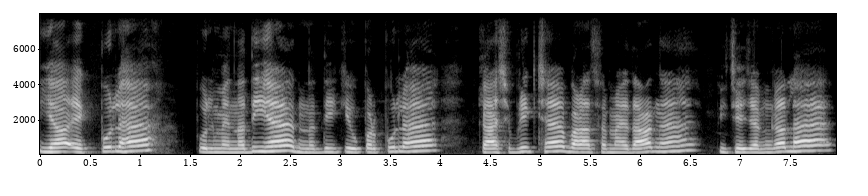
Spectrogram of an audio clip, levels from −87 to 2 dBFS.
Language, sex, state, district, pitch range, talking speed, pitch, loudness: Hindi, male, Bihar, West Champaran, 210-265 Hz, 175 wpm, 235 Hz, -15 LUFS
